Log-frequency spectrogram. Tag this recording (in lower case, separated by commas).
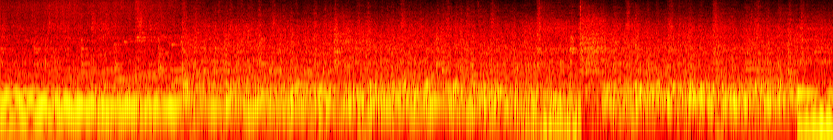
percussion, music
